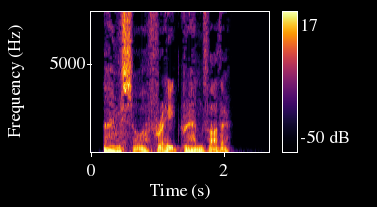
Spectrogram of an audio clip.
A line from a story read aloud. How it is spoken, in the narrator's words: Geryon confessed, his voice anguished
